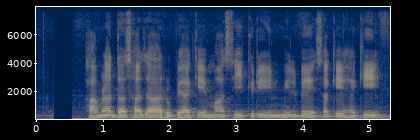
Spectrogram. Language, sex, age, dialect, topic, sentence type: Magahi, male, 18-24, Northeastern/Surjapuri, banking, question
